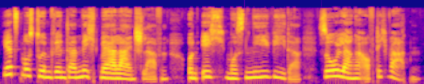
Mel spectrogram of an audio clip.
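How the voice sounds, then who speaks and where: A woman voicing a loyal, emotional young hare in a storybook, with a high, pleading voice. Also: animated, measured pace, vocal fry, dark tone, full character voice. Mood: proud.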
